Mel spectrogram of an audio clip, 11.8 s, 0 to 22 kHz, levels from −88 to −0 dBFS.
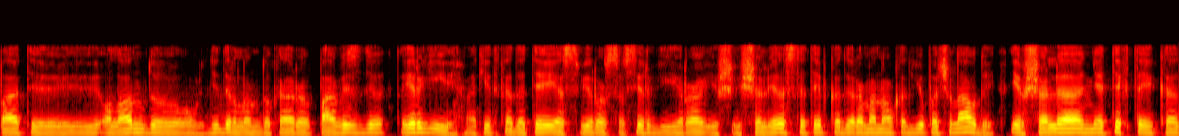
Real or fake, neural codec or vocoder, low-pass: fake; codec, 16 kHz, 4.8 kbps, FACodec; 5.4 kHz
